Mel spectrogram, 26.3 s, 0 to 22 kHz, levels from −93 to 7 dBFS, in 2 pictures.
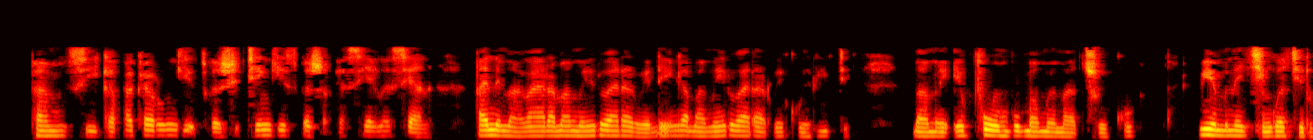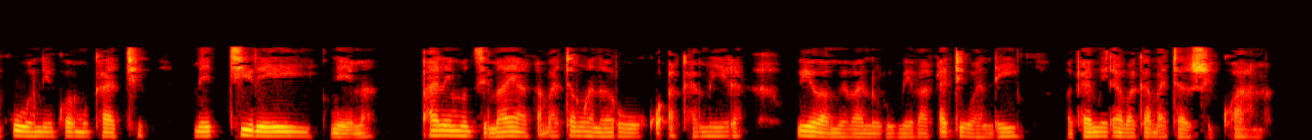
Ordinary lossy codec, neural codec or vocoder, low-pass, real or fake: MP3, 24 kbps; codec, 16 kHz, 2 kbps, FunCodec, trained on Chinese and English, 25 frames a second; 5.4 kHz; fake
